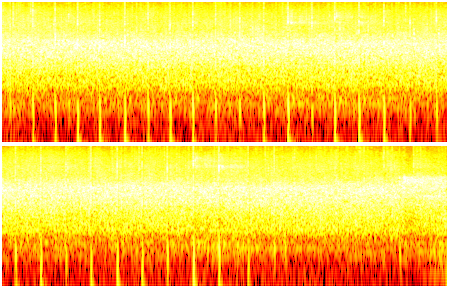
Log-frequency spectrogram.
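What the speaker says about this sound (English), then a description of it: "let's give them a big hand of applause." Sustained audience applause for teachers at a school gathering, a loud continuous patter of many hands clapping that holds steady the whole time.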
